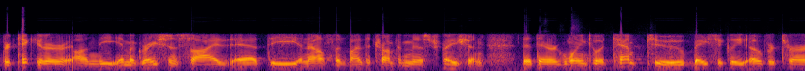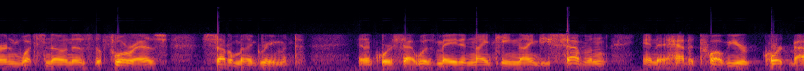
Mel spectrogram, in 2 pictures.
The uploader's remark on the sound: The listeners call in with their votes of Trump's worst offenses.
